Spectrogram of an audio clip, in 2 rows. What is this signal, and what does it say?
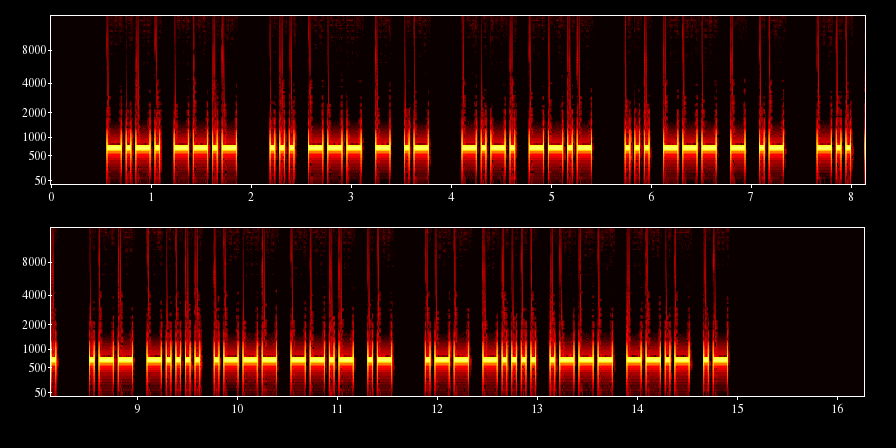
Morse code, heard as a keyed tone, about 25 wpm, 690 Hz. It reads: CQ SOTA CQ SOTA DE W6JQA W6JQA
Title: SOTA QSO Practice 25wpm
